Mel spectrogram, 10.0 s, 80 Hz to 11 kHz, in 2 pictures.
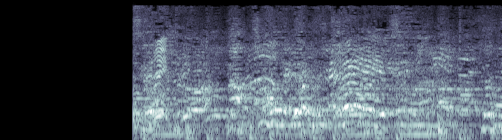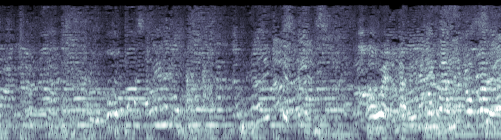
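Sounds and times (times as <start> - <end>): music playing: 1.3 - 10.0
people chattering: 1.4 - 10.0.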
